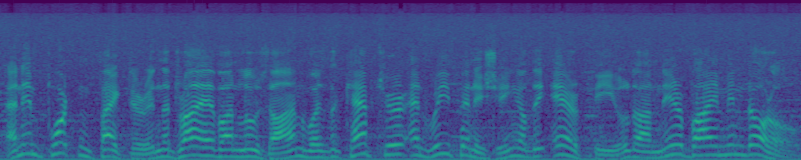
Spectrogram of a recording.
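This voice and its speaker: A man narrating war footage in brisk, emphatic 1940s newsreel style, with old newsreel sound. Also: high-pitched, big pitch swings, rough recording. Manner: brisk, emphatic announcer delivery. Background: loud music.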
